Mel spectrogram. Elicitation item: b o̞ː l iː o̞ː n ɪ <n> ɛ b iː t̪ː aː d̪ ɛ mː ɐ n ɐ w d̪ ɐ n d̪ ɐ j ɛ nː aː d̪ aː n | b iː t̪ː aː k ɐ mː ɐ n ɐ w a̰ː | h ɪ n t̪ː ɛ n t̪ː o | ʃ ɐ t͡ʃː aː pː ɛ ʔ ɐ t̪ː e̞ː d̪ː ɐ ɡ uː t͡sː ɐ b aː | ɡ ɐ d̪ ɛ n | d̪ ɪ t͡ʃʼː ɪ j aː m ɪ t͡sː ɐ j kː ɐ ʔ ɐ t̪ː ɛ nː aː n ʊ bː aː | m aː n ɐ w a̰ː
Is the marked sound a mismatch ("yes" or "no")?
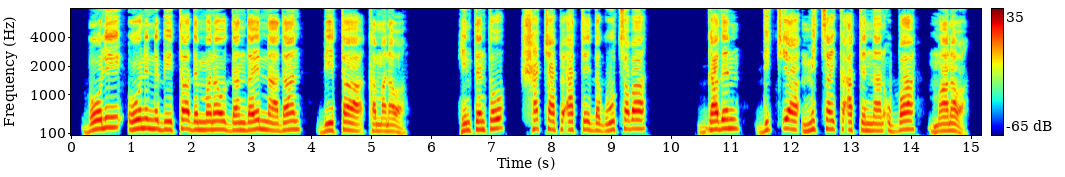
yes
